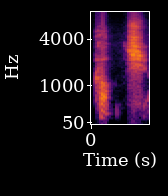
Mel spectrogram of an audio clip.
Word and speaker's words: Koch: So Ben White's a big loss in the defence, but we have signed Robin Koch. I think you pronounce his surname, but you know you can mispronounce it hilariously if you like. But I think it's pronounced Koch, and he hopefully will be a direct like-for-like replacement for White.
